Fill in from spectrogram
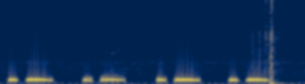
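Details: Wild-caught spotted dove cooing at speed around noon. Brief coo and longer coo pairs come in four evenly spaced rounds, ending with a sharp click-like knock.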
